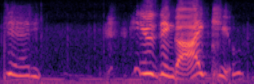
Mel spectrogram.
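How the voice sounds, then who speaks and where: An actress playing a plaintive, stubborn nine-year-old girl in a 1950s radio drama, speaking haltingly. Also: very high voice, very animated, sharp tone, a little hiss or hum, exaggerated voice, rough recording. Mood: distressed. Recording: vintage 1950s radio recording with music.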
